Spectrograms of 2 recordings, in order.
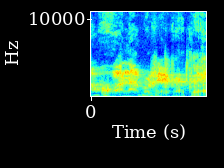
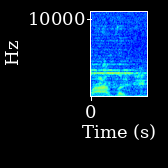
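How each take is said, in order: First: Slow rasping whisper; voiceless croak. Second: Voiceless croak. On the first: Retold or imitated. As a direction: barely get the words out. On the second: Shown as a demonstration. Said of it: "কথা বলে না".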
